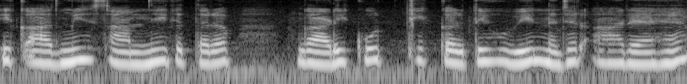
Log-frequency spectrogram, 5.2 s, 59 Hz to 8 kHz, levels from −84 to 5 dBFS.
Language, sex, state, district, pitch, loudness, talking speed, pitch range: Hindi, female, Uttar Pradesh, Budaun, 205 Hz, -13 LUFS, 160 wpm, 195-225 Hz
